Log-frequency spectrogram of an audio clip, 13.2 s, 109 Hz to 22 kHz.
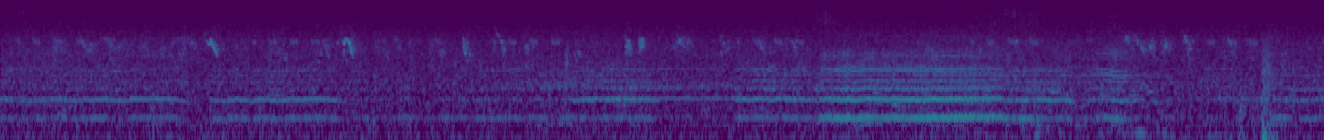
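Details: Autumn honeybees on Siberian chrysanthemum flowers, Gangwon Province, Korea, 1 October 2020. A steady hum shifts slightly in pitch, then swells into a loud near pass, then eases off. There is a sharp knock near the end and high twittering in the background.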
